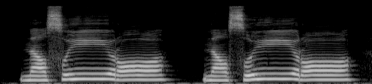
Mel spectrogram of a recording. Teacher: وقفا تنوين النصب نقف عليه بالف يعني مد عوض عوضا عن نون التنوين الساكنه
